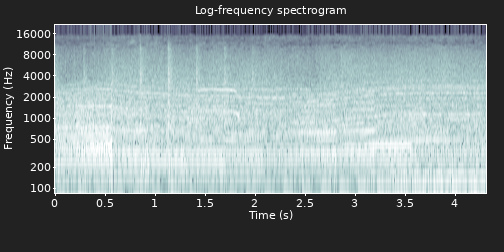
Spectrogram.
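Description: Glitch-electronic music: sustained, layered tones over a dense low rumbling drone, with a few sharp clicks in the first second or so.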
